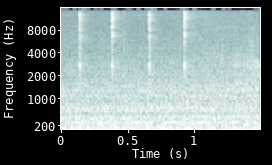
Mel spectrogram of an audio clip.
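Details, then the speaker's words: VEVOR 500 W commercial immersion blender, lightly used, just past one-year warranty: four sharp power-switch clicks, blue light on, no motor hum; motor dead after internal clunk during use. "There is a switch on the base here that controls the power setting, and it's supposed to have on button, which you can hear clicking, doesn't do anything,"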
